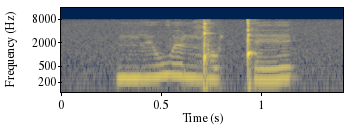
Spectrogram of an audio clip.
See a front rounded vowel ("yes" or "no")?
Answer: yes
